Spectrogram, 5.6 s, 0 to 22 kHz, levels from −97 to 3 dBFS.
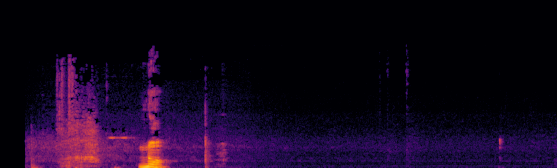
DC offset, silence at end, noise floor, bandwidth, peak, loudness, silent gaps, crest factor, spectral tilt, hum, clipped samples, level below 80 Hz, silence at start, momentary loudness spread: under 0.1%; 3.95 s; -74 dBFS; 14.5 kHz; -2 dBFS; -21 LUFS; none; 26 dB; -6 dB/octave; none; under 0.1%; -68 dBFS; 0.65 s; 28 LU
